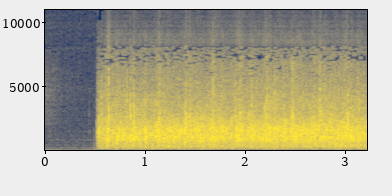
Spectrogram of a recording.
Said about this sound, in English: walks right off the stage. Crowd's not done applauding. The event isn't over.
